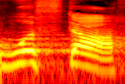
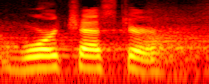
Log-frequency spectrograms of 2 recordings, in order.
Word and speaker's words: Worcester: my college which is spelled or pronounced Worcester or wora for the locals not w Chester um this presentation is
